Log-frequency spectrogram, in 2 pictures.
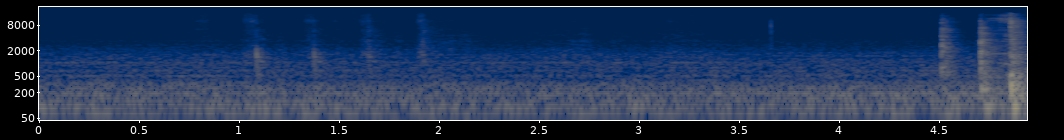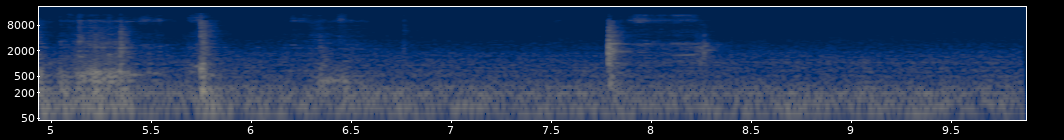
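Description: A kitchen knife slicing cucumber on a plastic cutting board, with a few light taps of the blade on the board. Halfway through comes a louder clatter of kitchenware being handled, and near the end one sharp knock.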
